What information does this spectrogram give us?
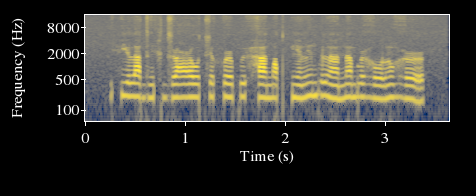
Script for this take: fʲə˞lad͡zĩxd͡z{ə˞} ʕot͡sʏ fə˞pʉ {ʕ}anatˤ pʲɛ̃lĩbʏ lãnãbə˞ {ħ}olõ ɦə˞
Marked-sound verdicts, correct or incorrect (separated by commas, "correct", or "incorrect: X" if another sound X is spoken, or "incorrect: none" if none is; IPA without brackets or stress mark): correct, incorrect: h, incorrect: ɦ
